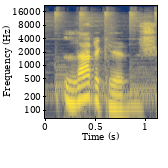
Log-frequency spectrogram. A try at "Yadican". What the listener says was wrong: Is it it's not an L, it's an I. It's an I, not an L.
